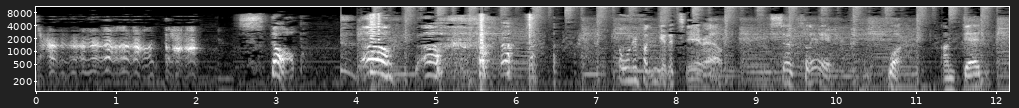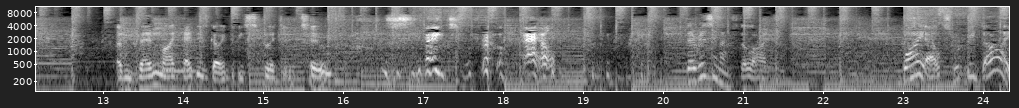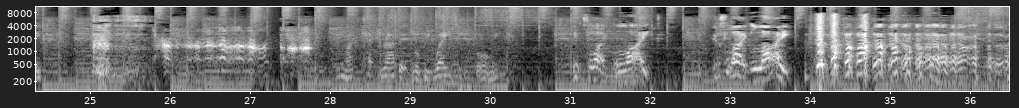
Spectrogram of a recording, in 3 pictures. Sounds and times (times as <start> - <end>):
Music: 2.1 - 36.4
Snicker: 4.9 - 6.8, 16.2 - 18.1, 19.0 - 19.9, 25.0 - 27.9, 33.9 - 36.4
Speech: 7.3 - 8.6, 10.6 - 11.9, 13.2 - 15.9, 20.3 - 21.4, 23.0 - 24.4, 28.1 - 30.2, 31.0 - 32.2, 32.8 - 33.8.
